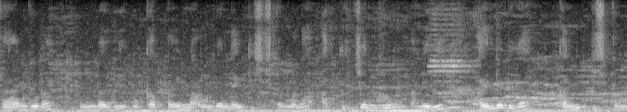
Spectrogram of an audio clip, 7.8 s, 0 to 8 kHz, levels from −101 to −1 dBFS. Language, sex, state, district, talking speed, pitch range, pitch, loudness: Telugu, male, Andhra Pradesh, Annamaya, 120 wpm, 110-145 Hz, 135 Hz, -16 LUFS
